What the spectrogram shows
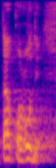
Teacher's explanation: قاف کو پر پڑھیں گے، یہ حروف مستعلیہ میں سے، اور قاف میں قلقلہ ہوگا، عد میں دال میں قلقلہ میں بھی دال میں قلقلہ ہوگا۔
